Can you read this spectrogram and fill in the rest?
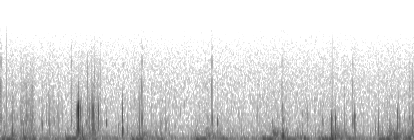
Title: Stomach Growling Sound | My Stomach Makes Noises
